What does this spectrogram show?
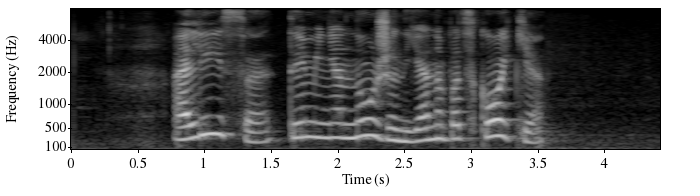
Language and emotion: Russian, positive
